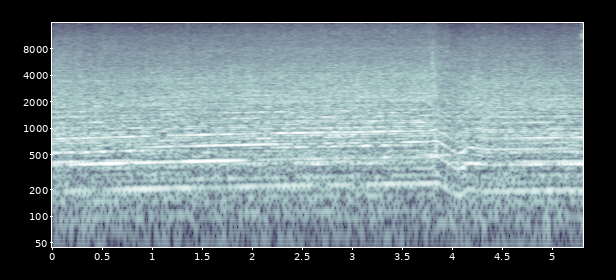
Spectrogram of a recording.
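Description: A 1955 Formula One race car in the Grand Prix Legends sim holds a loud, steady high-revving engine drone, with a brief pitch dip and recovery near the end as it shifts or brakes.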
